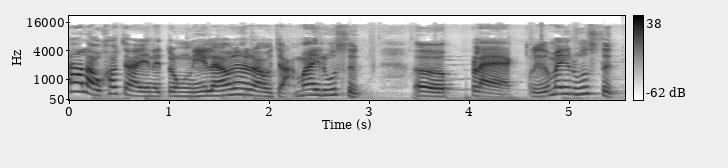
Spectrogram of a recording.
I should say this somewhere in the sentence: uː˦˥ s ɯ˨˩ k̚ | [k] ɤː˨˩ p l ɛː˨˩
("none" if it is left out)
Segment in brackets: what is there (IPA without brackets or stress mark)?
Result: ʔ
